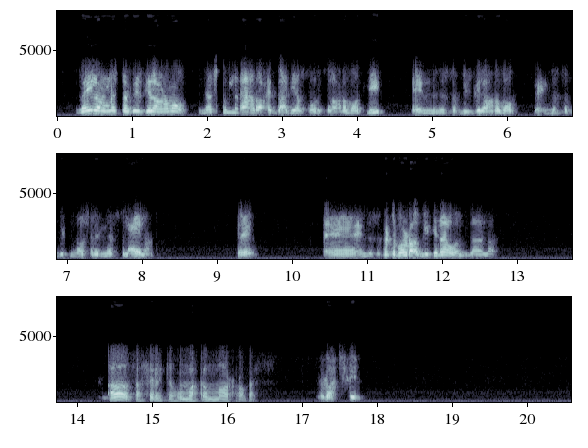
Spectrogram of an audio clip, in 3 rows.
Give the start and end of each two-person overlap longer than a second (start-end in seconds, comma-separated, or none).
none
